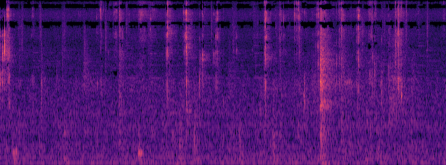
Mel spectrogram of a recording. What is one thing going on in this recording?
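Popcorn rustles and crunches in a bowl.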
